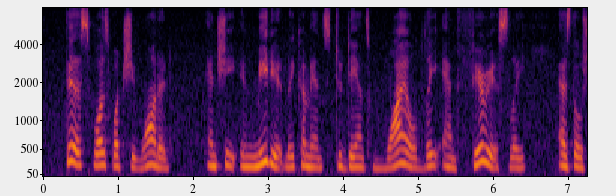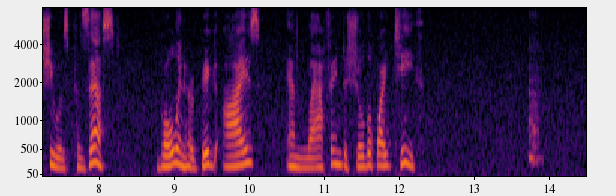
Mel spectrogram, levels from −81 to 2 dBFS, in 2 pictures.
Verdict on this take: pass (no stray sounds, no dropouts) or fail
fail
